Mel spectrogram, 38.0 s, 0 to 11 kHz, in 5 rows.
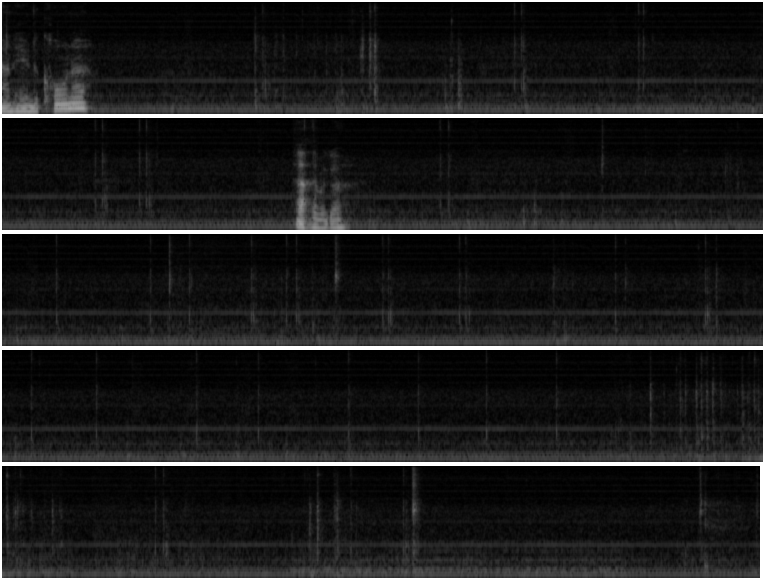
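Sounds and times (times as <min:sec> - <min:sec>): steady low hum: 0:00.0 - 0:38.0
keyboard keys tapping: 0:02.5 - 0:03.8, 0:29.0 - 0:31.1.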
